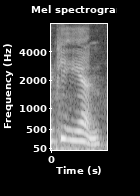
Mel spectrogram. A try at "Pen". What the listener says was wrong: Okay. Sounds like pin.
